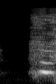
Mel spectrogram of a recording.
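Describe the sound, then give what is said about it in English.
A person yawns: after a silent first half, a loud, breathy, drawn-out exhalation starts abruptly with a faint voiced tone inside it and swells to its peak near the end. “Stop yawning. I can't help it.”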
